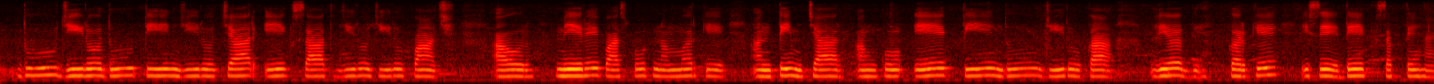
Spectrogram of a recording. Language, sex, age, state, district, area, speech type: Hindi, female, 30-45, Uttar Pradesh, Mau, rural, read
